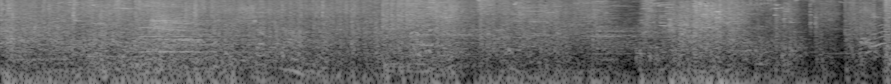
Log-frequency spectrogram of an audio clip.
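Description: Video game spells whoosh and blast in a busy battle.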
